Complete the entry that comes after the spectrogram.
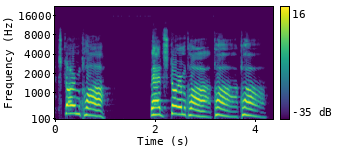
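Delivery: loud urgent cawing call; crow's warning cry. A narrator's reading. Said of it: "calling his ominous warning".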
